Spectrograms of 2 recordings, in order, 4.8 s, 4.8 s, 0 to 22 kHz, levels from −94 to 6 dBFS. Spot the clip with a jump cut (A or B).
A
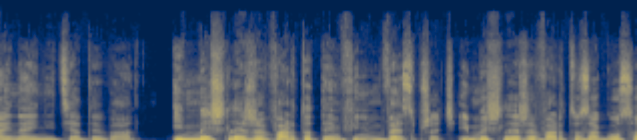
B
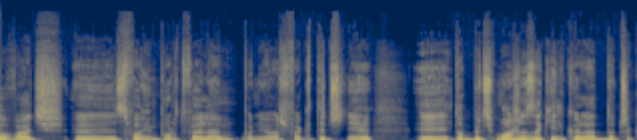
B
